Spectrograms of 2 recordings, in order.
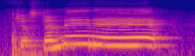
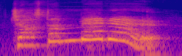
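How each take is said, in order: First: High, loud drawn-out call; shouting. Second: Calling back. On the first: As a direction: shout it to the door. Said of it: "he shouts out". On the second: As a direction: sing it out lazily. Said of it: "Lux calls back". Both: A narrator's reading.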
